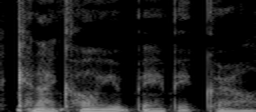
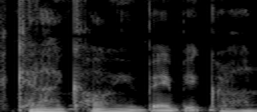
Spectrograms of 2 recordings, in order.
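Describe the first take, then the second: First: Said in the usual way. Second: Hushed breathy whisper. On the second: Acted. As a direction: whisper the question. Repeats question as whisper.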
